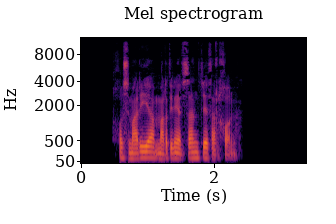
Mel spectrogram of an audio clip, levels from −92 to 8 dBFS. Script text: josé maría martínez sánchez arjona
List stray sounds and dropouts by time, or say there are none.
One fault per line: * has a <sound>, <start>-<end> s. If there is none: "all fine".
all fine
